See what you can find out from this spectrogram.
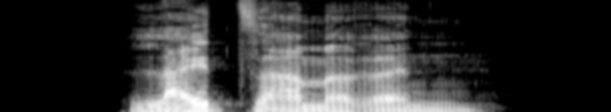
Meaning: inflection of leidsam: 1. strong genitive masculine/neuter singular comparative degree 2. weak/mixed genitive/dative all-gender singular comparative degree
- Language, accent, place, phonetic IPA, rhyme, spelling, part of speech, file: German, Germany, Berlin, [ˈlaɪ̯tˌzaːməʁən], -aɪ̯tzaːməʁən, leidsameren, adjective, De-leidsameren.ogg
